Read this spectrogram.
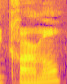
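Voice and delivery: caramel shortened to CAR-mul; two syllables in caramel, CAR-mul. Shown as a demonstration. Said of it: "I think I say caramel".

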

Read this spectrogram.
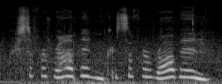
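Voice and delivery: high, urgent storybook call; crying out. A narrator's reading. Piglet appeals to Christopher Robin for help, high cry. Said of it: "cried Piglet".

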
